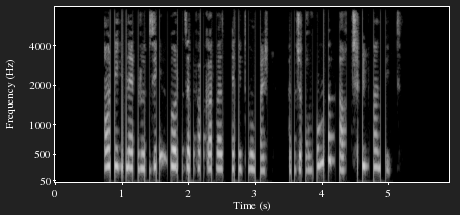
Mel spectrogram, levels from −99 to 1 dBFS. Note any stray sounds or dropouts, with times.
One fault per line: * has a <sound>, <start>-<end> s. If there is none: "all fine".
* has a dropout, 2.6-2.7 s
